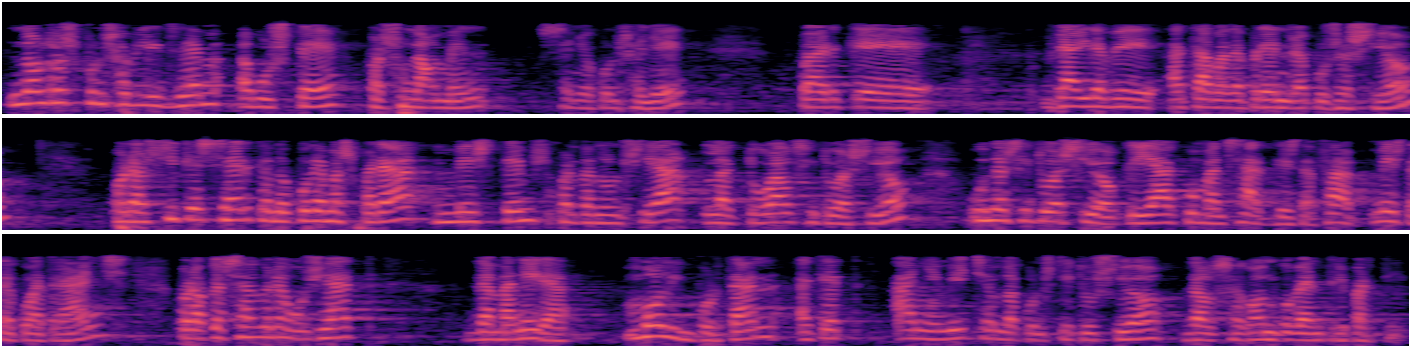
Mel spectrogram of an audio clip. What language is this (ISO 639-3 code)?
cat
